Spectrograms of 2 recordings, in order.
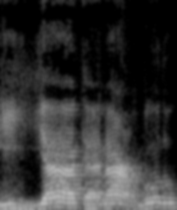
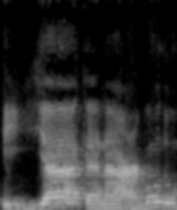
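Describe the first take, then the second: No difference in how they are said.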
